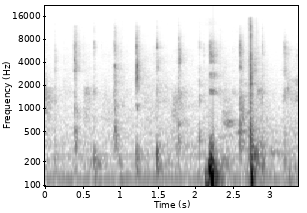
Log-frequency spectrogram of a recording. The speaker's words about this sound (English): And then a couple of people, you know, they get maybe a golf clap, right? Can you guys, anybody good with golf claps? What do we got?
